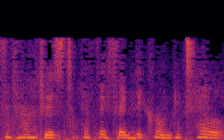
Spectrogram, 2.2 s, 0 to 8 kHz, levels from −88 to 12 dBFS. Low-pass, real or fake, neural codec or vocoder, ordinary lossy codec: 7.2 kHz; fake; codec, 16 kHz, 0.5 kbps, FreqCodec, smaller model; MP3, 24 kbps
